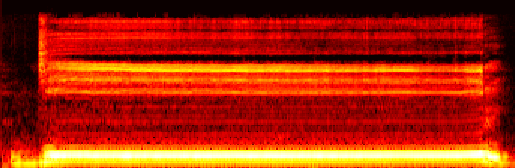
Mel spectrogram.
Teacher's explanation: জিহ্বার মধ্যখান তার বরাবর উপরে তালুর সঙ্গে লাগবে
